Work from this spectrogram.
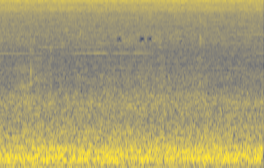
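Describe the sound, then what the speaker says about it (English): An Apache and a Chinook helicopter fly and hover overhead in a military video game, heard as a steady, continuous low rotor rumble with no breaks, moderately loud and with no one speaking. "The Apache's hovering just east of OBJ Welcome Home, and the Chinook is flying just over the Apache"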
